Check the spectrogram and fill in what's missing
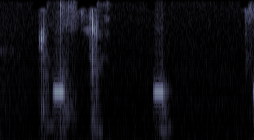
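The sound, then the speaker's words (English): Phone keypad tones beep on a group phone call as a caller presses buttons, four quick electronic presses spaced irregularly over a couple of seconds, each a steady mid-high pitched tone with a slightly muffled, lo-fi phone-line quality. “All right, somebody is pressing a button. If you all would mute your phone, please.”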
